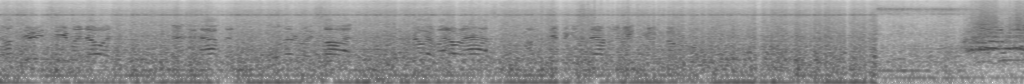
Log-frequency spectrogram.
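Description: Steady drone of an aircraft's engines heard inside the passenger cabin in flight, with voices talking over it. About nine seconds in, the engine hum turns deeper and louder.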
